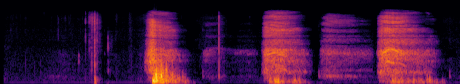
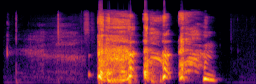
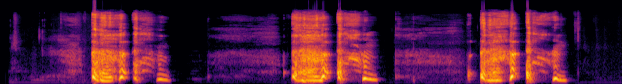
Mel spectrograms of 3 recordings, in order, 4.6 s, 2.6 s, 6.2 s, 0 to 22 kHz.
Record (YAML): exhalation_length: 4.6 s
exhalation_amplitude: 32767
exhalation_signal_mean_std_ratio: 0.3
cough_length: 2.6 s
cough_amplitude: 32768
cough_signal_mean_std_ratio: 0.45
three_cough_length: 6.2 s
three_cough_amplitude: 32768
three_cough_signal_mean_std_ratio: 0.43
survey_phase: beta (2021-08-13 to 2022-03-07)
age: 18-44
gender: Female
wearing_mask: 'No'
symptom_none: true
smoker_status: Never smoked
respiratory_condition_asthma: false
respiratory_condition_other: false
recruitment_source: REACT
submission_delay: 0 days
covid_test_result: Negative
covid_test_method: RT-qPCR
influenza_a_test_result: Negative
influenza_b_test_result: Negative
